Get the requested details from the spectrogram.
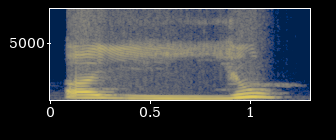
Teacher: یا مشدد ہے اس لیے حمزہ کے ساتھ تھوڑی دیر ملائیں گے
